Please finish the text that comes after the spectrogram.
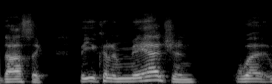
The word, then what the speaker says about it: Dosick: me by the way my last name is pronounced dasic but you can imagine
